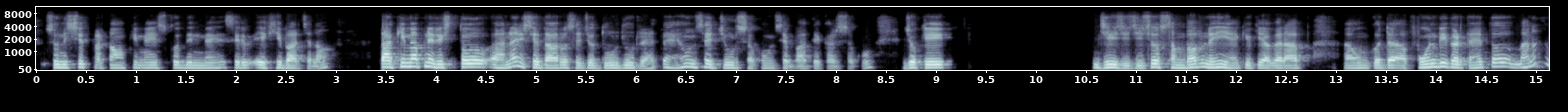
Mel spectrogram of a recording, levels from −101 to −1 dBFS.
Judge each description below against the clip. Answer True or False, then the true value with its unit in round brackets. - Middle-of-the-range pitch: True (145 Hz)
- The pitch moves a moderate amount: True (3.3 semitones)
